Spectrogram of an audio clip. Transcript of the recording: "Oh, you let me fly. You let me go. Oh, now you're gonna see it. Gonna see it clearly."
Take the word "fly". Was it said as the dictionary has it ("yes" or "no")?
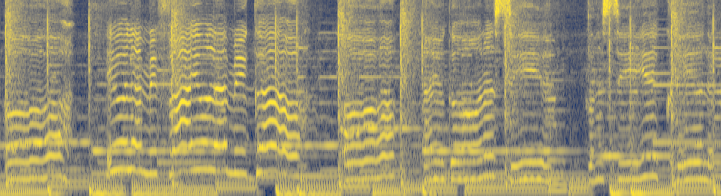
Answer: no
